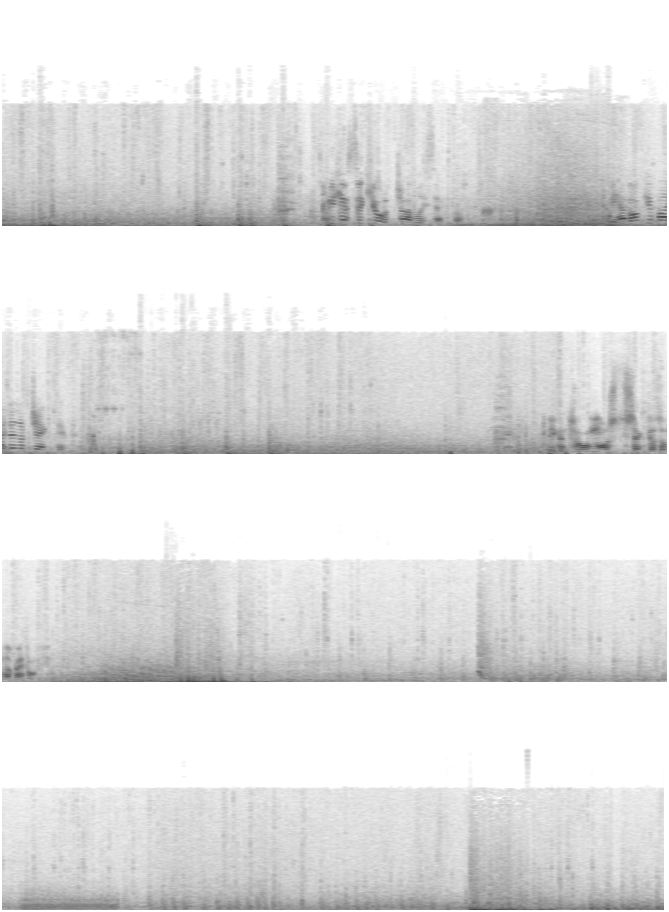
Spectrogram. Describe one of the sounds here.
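Footsteps run quickly over grass and then hard ground.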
